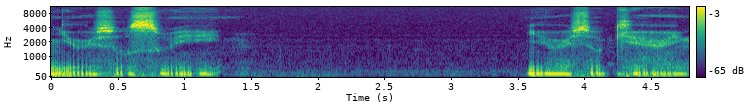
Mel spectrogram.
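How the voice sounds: A man whispers at a very slow pace, his voice husky and rough-edged with vocal fry.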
